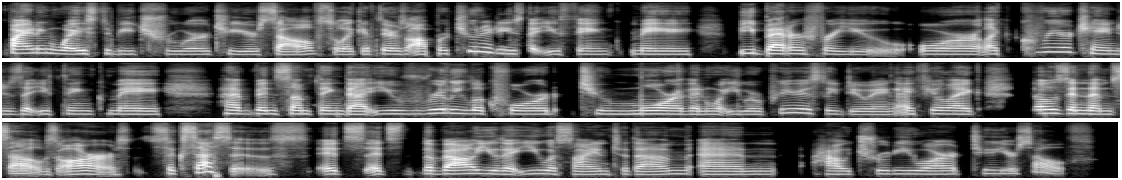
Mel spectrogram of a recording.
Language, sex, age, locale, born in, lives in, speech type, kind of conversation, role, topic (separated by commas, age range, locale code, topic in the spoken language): English, female, 25-29, en-US, United States, United States, conversation, podcast, host, How do our personal values shape what we consider true success?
